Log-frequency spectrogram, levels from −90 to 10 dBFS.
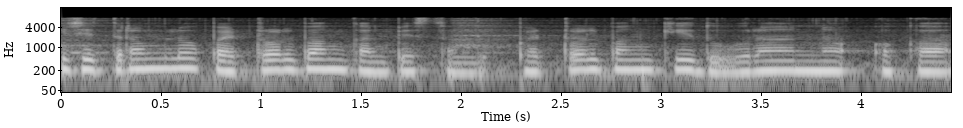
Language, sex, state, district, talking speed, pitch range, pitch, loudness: Telugu, female, Andhra Pradesh, Krishna, 135 wpm, 185-210 Hz, 195 Hz, -14 LUFS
